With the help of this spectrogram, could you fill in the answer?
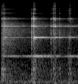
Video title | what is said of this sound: HobbyZone - AeroScout 1.1m - RTF & BNF - Unbox, Build, Radio Setup, & Flights | sounds like glass like a straw yep it's like an extremely incredibly strong straw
